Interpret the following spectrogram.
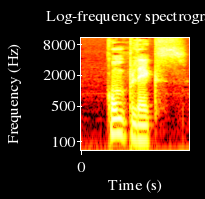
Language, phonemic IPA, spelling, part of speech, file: French, /kɔ̃.plɛks/, complexe, adjective / noun, Fr-complexe.ogg
- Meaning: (adjective) 1. complex, not simple 2. complex, not simple: complex; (noun) 1. complex 2. complex (complex number) 3. complex (unit)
